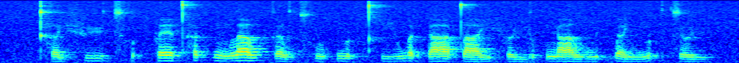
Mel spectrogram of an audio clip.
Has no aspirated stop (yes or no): no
